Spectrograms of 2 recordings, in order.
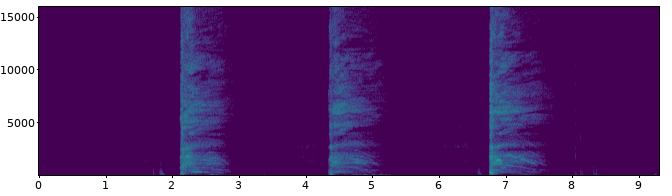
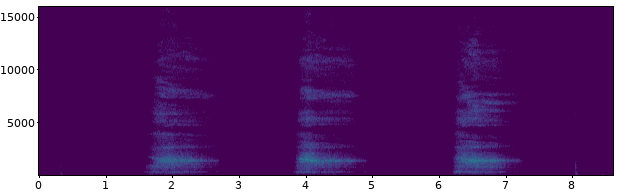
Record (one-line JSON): {"three_cough_length": "9.3 s", "three_cough_amplitude": 4990, "three_cough_signal_mean_std_ratio": 0.32, "exhalation_length": "8.6 s", "exhalation_amplitude": 557, "exhalation_signal_mean_std_ratio": 0.46, "survey_phase": "alpha (2021-03-01 to 2021-08-12)", "age": "65+", "gender": "Male", "wearing_mask": "No", "symptom_none": true, "smoker_status": "Never smoked", "respiratory_condition_asthma": false, "respiratory_condition_other": false, "recruitment_source": "REACT", "submission_delay": "2 days", "covid_test_result": "Negative", "covid_test_method": "RT-qPCR"}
